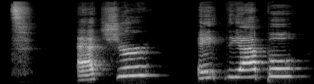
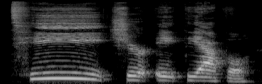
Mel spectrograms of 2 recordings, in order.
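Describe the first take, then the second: First: Teacher said as tetcher, higher; "teacher" with a short eh, tetcher, pitched up; wrong short e. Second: Teacher with long ee, slow and soft; "teacher" said teecher, long ee, slowly; right long e. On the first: Teacher showing the wrong reading, tetcher with short eh. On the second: Teacher giving the right reading, long ee, slowly. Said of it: "or the". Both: Shown as a demonstration.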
